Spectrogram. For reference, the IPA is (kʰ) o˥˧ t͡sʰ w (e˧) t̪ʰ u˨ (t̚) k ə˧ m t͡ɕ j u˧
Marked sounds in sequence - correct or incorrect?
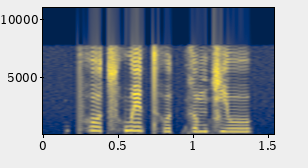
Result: incorrect: pʰ, incorrect: e˥˧, correct

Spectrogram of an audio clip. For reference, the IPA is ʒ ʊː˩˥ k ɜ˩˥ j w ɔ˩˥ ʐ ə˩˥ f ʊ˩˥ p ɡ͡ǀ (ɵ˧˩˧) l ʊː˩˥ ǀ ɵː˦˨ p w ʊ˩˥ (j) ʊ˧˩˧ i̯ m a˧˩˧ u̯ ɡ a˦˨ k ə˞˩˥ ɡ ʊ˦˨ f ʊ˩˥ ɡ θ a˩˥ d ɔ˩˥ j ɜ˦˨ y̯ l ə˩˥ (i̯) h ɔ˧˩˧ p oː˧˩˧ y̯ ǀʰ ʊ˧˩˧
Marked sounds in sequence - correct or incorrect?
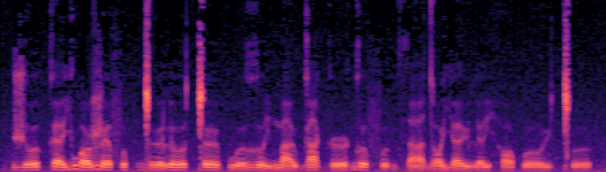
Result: correct, incorrect: ɣ, correct

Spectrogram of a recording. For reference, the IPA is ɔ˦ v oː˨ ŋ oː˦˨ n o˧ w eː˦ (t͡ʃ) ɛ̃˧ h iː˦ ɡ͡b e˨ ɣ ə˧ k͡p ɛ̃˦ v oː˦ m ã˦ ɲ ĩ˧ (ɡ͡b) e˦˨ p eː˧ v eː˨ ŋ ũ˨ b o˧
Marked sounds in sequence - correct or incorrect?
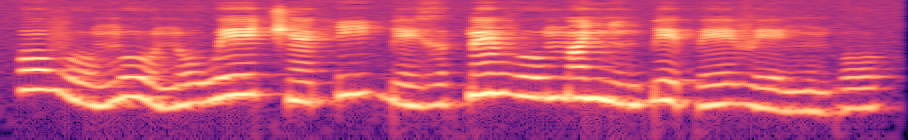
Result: correct, correct

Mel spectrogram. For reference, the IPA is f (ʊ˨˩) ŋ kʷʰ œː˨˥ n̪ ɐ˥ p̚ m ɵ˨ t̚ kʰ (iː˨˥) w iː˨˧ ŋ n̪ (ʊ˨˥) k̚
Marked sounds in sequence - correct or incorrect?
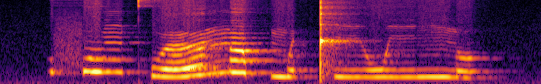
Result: incorrect: ʊ˥, incorrect: iː˨, correct

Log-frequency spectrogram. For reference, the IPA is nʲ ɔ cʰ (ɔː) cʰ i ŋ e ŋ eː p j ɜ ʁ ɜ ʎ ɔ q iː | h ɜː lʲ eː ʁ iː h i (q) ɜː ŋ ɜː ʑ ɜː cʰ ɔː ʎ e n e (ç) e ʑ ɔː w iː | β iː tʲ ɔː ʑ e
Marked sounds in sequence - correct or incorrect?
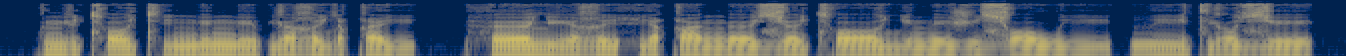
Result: correct, correct, incorrect: ʒ

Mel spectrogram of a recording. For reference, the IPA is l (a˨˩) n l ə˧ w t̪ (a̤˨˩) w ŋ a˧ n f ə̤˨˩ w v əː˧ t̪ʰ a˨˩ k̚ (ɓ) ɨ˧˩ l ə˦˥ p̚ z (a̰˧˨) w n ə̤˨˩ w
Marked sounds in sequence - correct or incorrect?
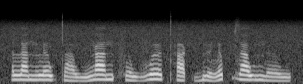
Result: incorrect: a˧, correct, correct, incorrect: a˧

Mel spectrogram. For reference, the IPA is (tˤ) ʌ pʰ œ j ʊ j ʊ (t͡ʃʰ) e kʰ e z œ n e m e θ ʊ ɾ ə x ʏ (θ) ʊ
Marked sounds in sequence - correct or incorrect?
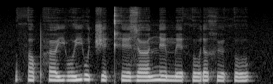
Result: incorrect: θ, incorrect: t͡ʃ, correct

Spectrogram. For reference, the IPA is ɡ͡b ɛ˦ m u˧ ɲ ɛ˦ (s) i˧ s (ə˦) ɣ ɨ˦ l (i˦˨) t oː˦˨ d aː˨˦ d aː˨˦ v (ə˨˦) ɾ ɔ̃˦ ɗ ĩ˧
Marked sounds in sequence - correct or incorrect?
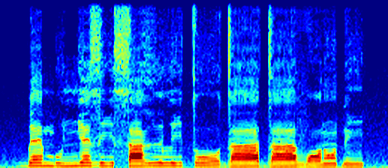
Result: incorrect: z, incorrect: a˦, incorrect: i˦, incorrect: ɔ˨˦

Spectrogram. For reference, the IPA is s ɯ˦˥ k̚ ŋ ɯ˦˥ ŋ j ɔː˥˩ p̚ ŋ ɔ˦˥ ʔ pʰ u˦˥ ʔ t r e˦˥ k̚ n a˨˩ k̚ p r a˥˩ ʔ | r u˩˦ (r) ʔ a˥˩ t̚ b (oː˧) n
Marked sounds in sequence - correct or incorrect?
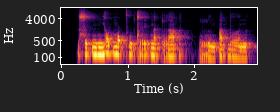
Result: incorrect: n, incorrect: ɤː˧

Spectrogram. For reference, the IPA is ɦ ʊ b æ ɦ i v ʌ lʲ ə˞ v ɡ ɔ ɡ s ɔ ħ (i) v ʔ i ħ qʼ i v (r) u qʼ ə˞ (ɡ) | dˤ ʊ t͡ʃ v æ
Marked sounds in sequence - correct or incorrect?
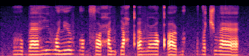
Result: correct, incorrect: ʕ, correct

